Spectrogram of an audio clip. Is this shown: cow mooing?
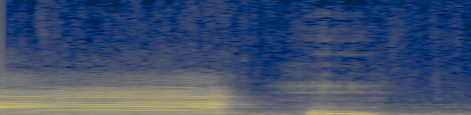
yes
